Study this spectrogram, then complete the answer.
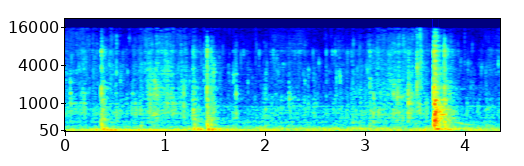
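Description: Chicken do pyaza masala is stirred and cooked in a pan, with a soft sizzle under irregular scraping stir strokes and a sharper clink of the utensil near the end.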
